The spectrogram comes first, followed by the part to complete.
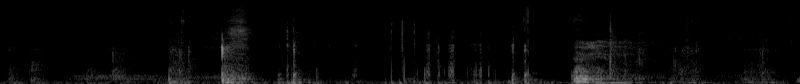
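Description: Rustling, scuffing and light knocks of trail running shoes being handled and pulled onto the feet, with a sharper knock about two seconds in and a longer rustle around six seconds.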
